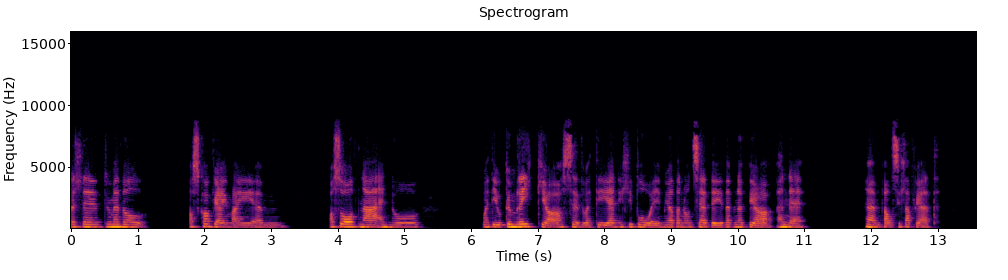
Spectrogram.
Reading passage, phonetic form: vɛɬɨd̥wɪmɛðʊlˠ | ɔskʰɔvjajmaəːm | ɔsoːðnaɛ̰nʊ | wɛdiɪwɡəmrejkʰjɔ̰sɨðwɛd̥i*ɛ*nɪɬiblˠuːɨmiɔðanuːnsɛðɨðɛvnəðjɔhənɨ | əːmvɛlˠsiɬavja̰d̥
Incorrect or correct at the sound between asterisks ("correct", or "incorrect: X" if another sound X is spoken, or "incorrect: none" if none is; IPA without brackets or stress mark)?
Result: correct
